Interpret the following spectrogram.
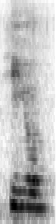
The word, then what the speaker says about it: Hiob: How do you say it in German? Hiob. H-I-O-B. Whatever.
